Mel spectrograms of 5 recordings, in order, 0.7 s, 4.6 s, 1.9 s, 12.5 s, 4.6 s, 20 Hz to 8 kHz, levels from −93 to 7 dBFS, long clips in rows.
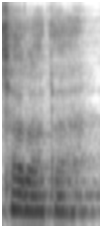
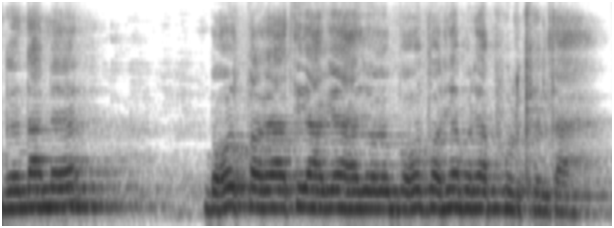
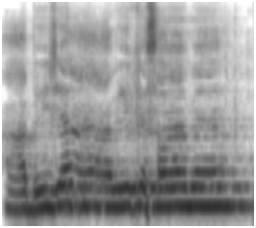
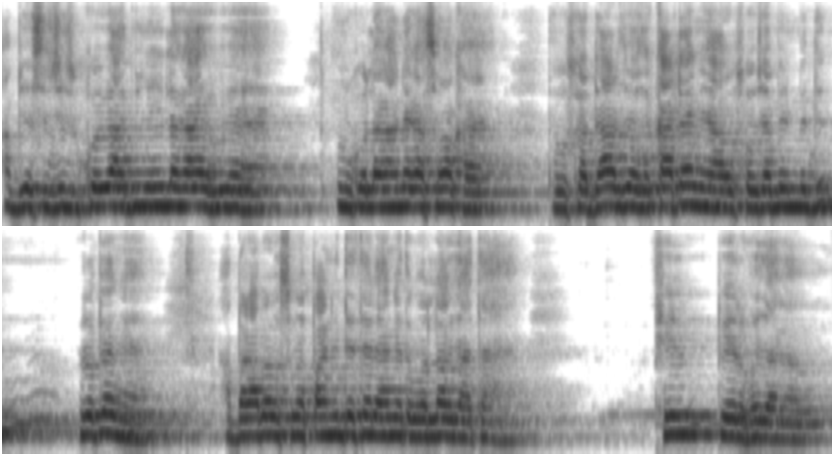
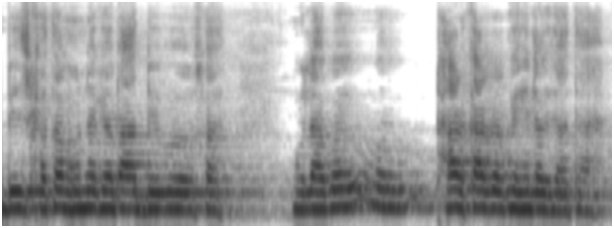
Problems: none marked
